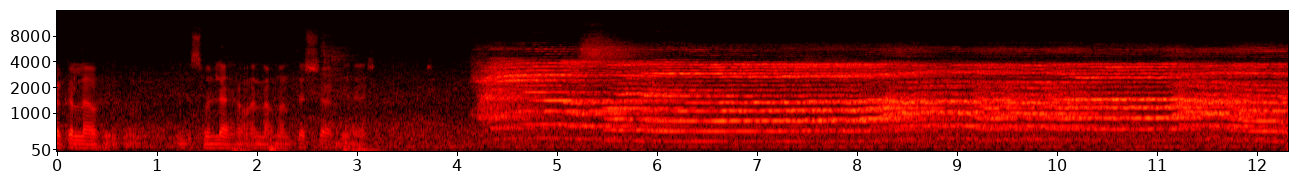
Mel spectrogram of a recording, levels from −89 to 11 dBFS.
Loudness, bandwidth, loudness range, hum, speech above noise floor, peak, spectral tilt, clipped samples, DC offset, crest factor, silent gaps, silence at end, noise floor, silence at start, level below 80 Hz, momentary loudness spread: -38 LUFS; 12 kHz; 16 LU; none; 14 dB; -24 dBFS; -2 dB/octave; under 0.1%; under 0.1%; 18 dB; none; 0 s; -61 dBFS; 0 s; -70 dBFS; 17 LU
